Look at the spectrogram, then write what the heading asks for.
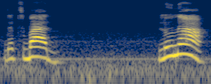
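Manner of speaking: ordinary delivery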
